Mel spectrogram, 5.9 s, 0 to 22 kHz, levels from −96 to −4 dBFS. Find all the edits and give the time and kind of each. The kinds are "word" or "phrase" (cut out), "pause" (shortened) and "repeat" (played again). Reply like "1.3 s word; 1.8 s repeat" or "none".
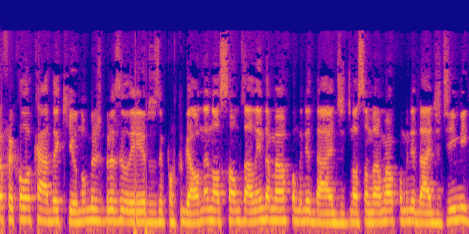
4.4 s word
